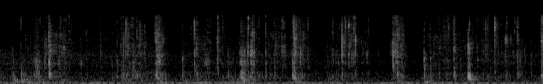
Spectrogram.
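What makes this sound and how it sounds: Soft pink fluffy slime with small bits mixed in, filling a clear rectangular plastic container, is pressed, pushed and stretched with the fingertips and palms of both hands. It gives a steady run of bright, crinkly crackles and soft sticky squelches, with short louder pops standing out over a low, quiet background.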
